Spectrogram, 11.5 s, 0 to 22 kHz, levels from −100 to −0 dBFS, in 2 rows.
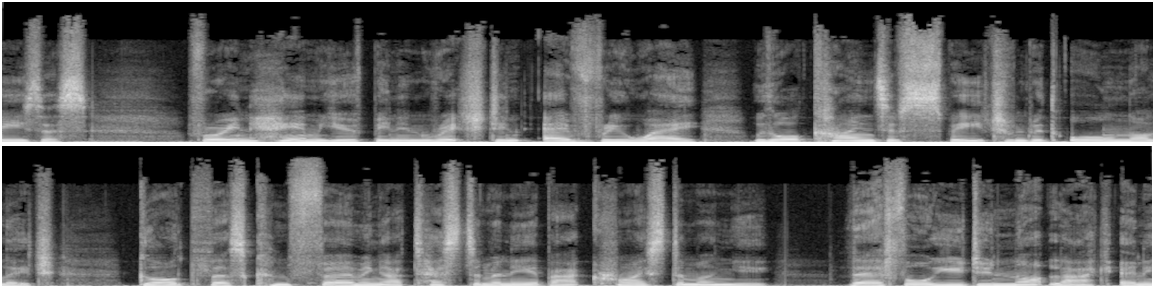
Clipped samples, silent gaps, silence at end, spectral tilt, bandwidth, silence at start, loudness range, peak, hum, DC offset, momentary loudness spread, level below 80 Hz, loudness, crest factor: under 0.1%; none; 0 s; -5 dB/octave; over 20 kHz; 0 s; 1 LU; -4 dBFS; none; under 0.1%; 5 LU; -32 dBFS; -16 LUFS; 12 dB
